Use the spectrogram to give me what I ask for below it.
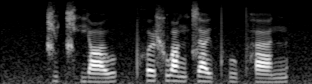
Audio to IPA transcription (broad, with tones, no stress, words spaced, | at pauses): t͡ɕy˨˦t͡ɕʰjɑ˨˦ʊ̯ | pʰɤ˦ʂwɑ˥˨ŋ t͡sa˥˨ɪ̯ pʰu˨˩pʰa˨˦n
